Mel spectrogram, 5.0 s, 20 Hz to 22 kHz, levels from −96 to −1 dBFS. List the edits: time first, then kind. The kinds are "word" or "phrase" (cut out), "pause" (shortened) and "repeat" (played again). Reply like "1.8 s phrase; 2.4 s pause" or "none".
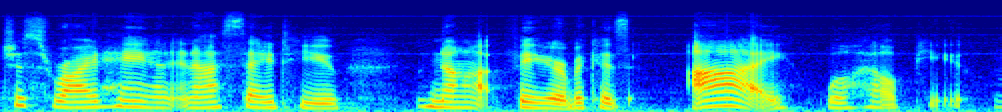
2.1 s word

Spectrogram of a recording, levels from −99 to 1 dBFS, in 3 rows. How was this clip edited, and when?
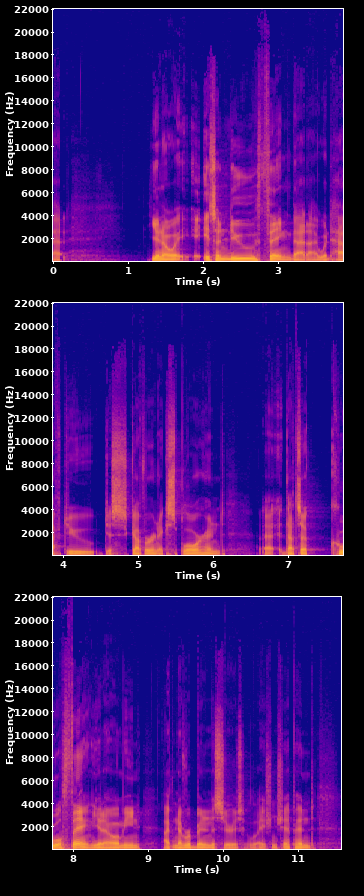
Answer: none

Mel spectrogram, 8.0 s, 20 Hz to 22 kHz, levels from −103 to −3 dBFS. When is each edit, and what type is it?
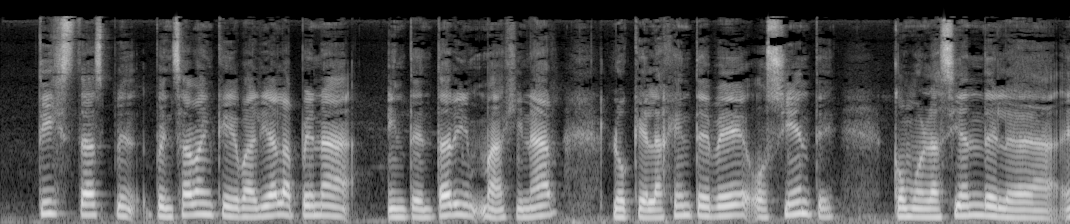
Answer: none

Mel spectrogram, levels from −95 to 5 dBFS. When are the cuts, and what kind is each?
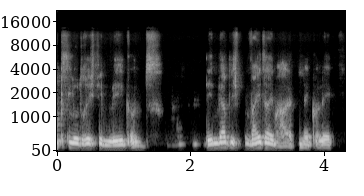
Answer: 2.2 s pause; 2.8 s word; 3.3 s phrase

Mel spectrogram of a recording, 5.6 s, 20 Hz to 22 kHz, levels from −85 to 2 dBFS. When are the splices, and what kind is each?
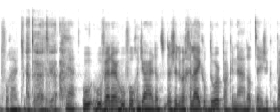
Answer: none

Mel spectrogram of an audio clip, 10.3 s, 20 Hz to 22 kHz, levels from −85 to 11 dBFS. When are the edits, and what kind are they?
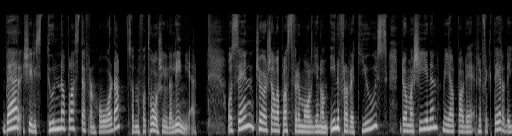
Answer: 7.9 s pause

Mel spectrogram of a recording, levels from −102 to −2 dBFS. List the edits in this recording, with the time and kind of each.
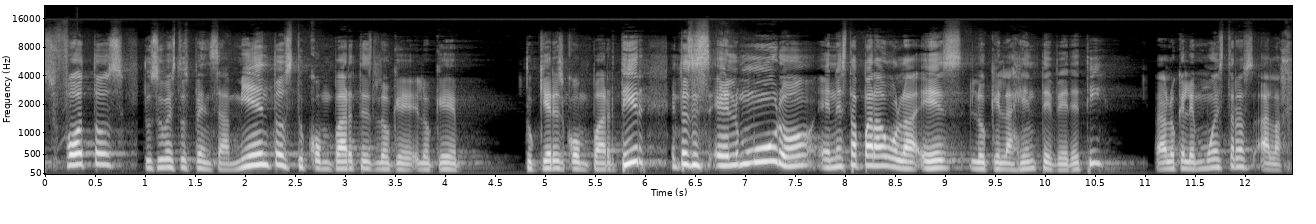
0.9 s pause; 6.2 s pause; 11.0 s pause

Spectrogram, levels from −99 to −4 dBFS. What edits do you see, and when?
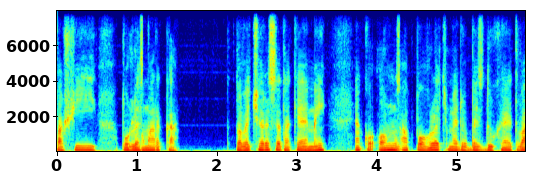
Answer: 1.0 s word; 2.2 s word; 3.7 s word; 4.3 s word

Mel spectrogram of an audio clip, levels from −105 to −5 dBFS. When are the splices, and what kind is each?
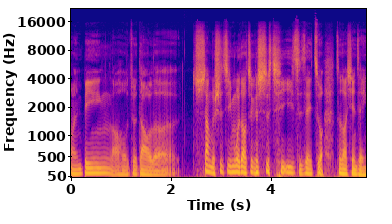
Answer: none

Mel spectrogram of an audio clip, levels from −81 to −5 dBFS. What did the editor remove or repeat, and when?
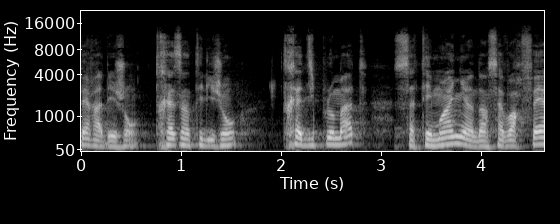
none

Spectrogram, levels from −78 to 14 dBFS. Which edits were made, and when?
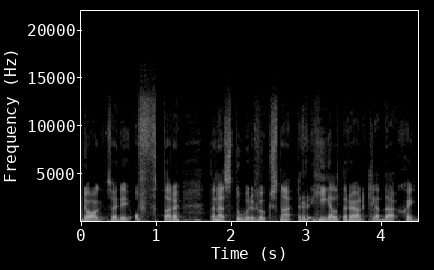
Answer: none

